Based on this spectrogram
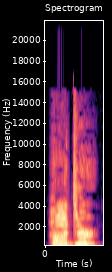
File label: warn hunter, biker, survivor voice; Left 4 Dead 2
